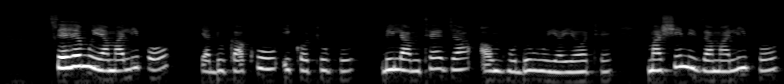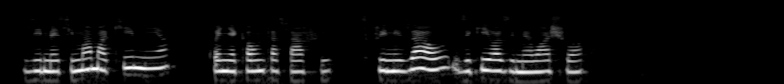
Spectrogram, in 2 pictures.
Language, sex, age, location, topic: Swahili, female, 18-24, Nairobi, finance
